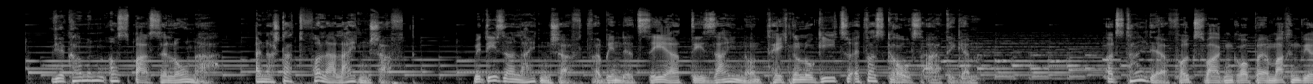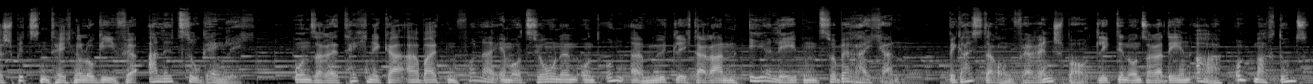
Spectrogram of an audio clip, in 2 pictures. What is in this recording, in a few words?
male german commercial; ideasonora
